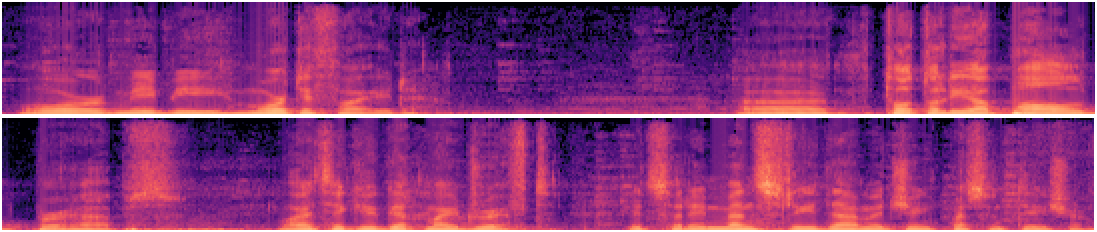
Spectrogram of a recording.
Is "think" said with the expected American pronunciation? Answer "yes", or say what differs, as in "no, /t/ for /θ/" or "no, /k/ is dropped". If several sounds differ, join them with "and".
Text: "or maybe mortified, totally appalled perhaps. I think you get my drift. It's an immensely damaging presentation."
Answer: yes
